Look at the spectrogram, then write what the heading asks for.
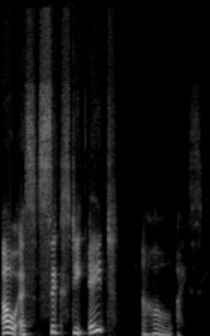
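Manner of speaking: ordinary talk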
